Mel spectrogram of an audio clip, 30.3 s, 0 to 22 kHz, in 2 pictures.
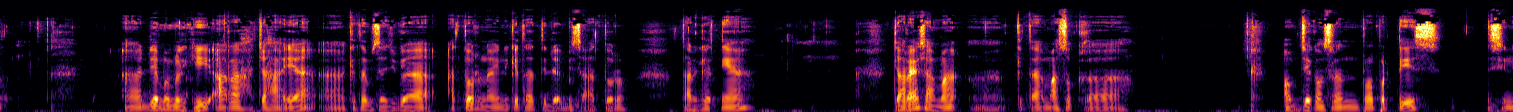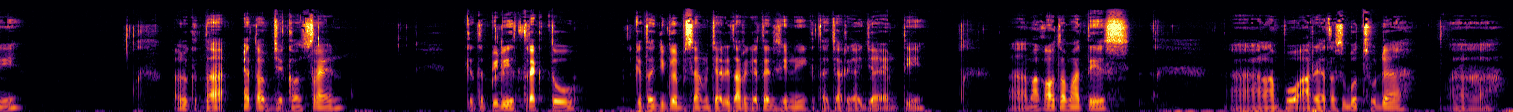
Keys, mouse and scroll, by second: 0.1 ctrl+middle click, 0.5 shift+middle click, 1.6 click, 4.4 click, 9.1 middle click, 9.5 shift+middle click, 15.8 click, 18.5 click, 22.9 click, 29.2 middle click.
